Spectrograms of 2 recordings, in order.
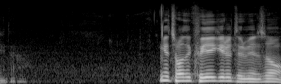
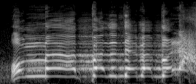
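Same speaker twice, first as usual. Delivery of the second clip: high, drawn-out storming-off yell; mock teenage cry of protest, high and slow; shouting daughter; 4 dB louder, slower than usual. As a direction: hurl it at the parents while leaving.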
